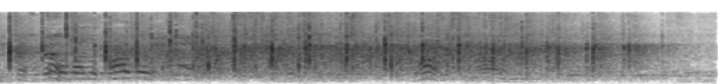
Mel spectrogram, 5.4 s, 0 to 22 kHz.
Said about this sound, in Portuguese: Página 7, uma salva de palmas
